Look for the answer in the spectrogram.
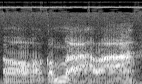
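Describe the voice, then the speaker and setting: A male actor playing a shrewd, mocking company boss in a comic radio drama, with a Hong Kong accent, drawn-out interjections and feigned bafflement. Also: deep voice, sharp tone, slight background noise, full character voice.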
